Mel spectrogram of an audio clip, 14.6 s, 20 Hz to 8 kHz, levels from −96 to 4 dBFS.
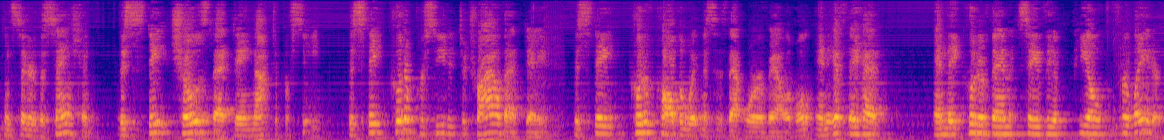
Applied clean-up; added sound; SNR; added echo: neural separator model SepFormer DNS4.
